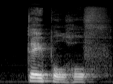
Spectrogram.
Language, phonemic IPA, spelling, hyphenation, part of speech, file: Dutch, /ˈteː.pəlˌɦɔf/, tepelhof, te‧pel‧hof, noun, Nl-tepelhof.ogg
- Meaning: areola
